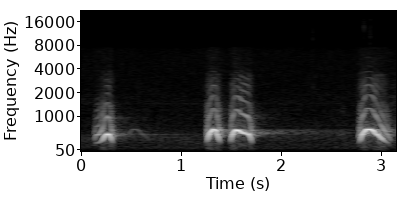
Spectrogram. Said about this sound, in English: That was the Mexican spotted owl, and it is an imperiled bird that lives here in the Southwest.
